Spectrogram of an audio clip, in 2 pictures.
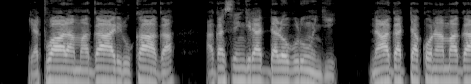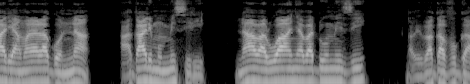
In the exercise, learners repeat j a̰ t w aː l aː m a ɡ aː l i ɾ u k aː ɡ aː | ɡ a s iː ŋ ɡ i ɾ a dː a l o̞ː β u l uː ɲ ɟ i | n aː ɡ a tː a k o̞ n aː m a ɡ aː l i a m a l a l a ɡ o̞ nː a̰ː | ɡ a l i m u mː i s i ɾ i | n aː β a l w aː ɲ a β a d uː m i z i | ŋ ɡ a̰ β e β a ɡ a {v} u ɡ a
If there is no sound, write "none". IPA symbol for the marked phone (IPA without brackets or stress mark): v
